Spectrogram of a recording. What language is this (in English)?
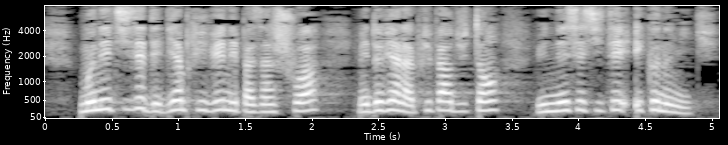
French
